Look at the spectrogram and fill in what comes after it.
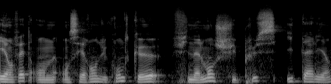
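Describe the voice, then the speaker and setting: In a very clean recording with a silent background, the voice moves at a moderate pace with fairly even intonation. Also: man. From France, Beaujolais (Villefranche). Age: 20s. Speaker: aspiring restaurant owner. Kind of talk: casual interview. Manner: hesitant, many fillers.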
